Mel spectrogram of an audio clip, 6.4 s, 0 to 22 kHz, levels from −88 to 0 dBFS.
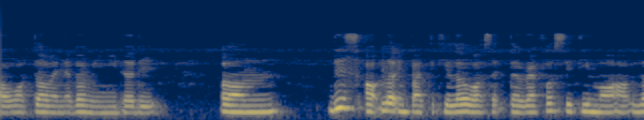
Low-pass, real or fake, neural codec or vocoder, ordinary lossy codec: none; real; none; none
